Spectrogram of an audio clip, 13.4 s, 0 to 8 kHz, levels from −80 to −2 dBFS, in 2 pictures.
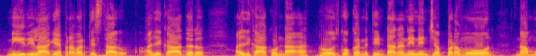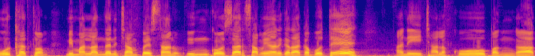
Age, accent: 30-49, native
